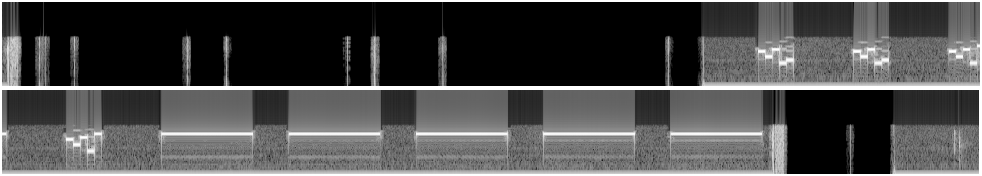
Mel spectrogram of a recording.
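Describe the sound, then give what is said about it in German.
A fire brigade radio alarm in Berstedt, Germany, calling out the fire brigade to light up a helicopter landing site: a few sharp clicks, then a rapid series of chirping tone bursts followed by a steady, pulsing two-tone sequence, loud and clear with no talking. “Jeder mit Alarmruf.”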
